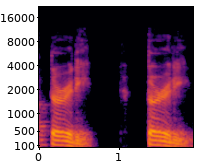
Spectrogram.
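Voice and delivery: THIRTY with the T as a tapped R; American flapped T in THIRTY. Shown as a demonstration. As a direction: say THIRTY like "thur-dee". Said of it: "o T ganha aí esse som de R".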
